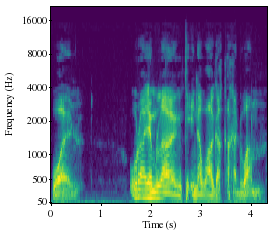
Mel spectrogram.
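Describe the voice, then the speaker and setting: A man's voice: sits low, sing-song, slow pace, creaky, dry recording, heavily acted. A man with an Ilocano accent acting in a radio drama as the ailing master of a big house, who gives firm orders. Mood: stern. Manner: commanding, giving orders.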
